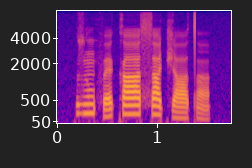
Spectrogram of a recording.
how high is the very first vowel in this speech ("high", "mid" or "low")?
high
